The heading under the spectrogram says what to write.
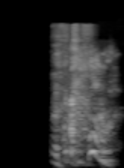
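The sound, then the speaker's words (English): A single loud sneeze bursts out after a moment of silence, a sharp breathy explosion that trails off quickly with a slight voiced tail. “Say, hold on, I'm going to sneeze.”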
